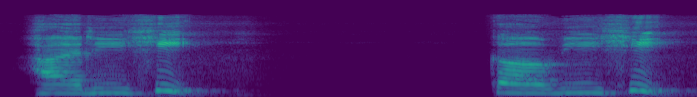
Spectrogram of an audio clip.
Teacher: visarga as well follows the previous vowel sound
